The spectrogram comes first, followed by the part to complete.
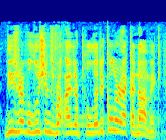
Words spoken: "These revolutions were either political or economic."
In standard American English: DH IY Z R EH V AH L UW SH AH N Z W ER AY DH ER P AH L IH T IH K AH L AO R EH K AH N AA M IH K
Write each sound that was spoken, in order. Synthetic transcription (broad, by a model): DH IY Z R EH V AH L UW SH AH N Z W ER AY DH ER P AH L IH T IH K AH L AO R EH K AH N AA M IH K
